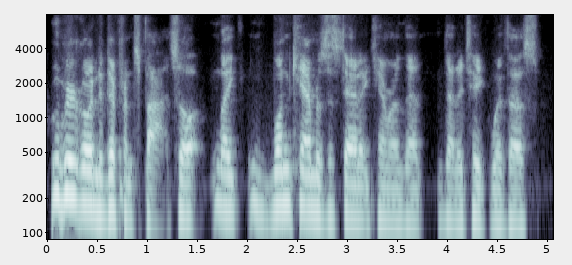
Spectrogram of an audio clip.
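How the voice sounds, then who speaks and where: A man's voice: medium pitch, a little fast, darkish tone, dry recording, studio quality. A man co-hosting a live stream, chatting casually in a rambling, joking way with some swearing. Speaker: podcast co-host.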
